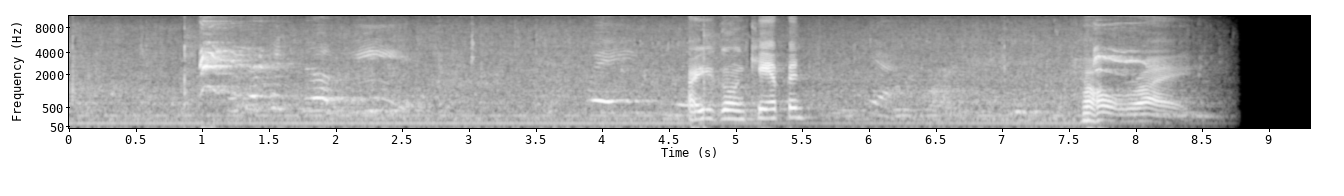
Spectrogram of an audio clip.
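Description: A young girl talks and squeals with excitement close by.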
